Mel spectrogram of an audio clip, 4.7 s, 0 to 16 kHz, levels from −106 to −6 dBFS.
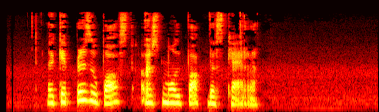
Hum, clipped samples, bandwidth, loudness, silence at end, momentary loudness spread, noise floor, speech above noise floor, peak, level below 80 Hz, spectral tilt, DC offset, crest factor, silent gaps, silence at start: none; under 0.1%; 11.5 kHz; -22 LUFS; 1.55 s; 9 LU; -60 dBFS; 39 dB; -4 dBFS; -70 dBFS; -4.5 dB/octave; under 0.1%; 20 dB; none; 0.6 s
